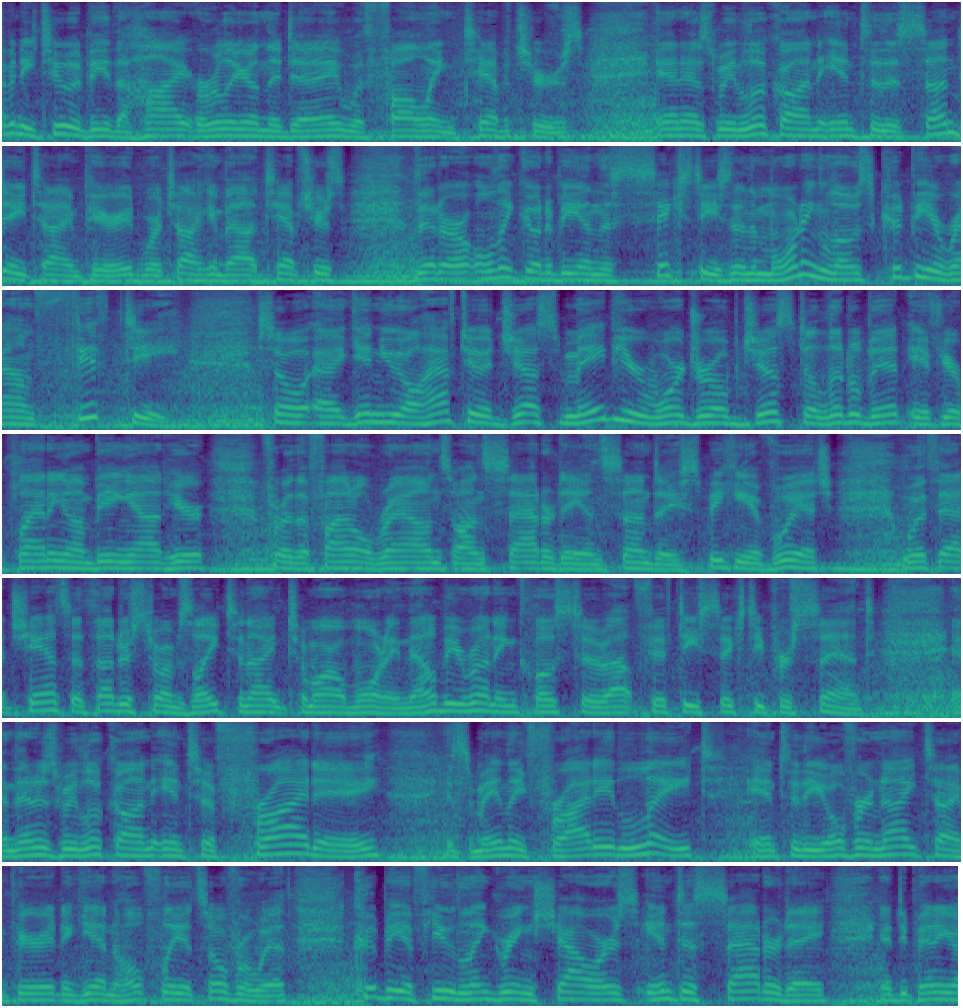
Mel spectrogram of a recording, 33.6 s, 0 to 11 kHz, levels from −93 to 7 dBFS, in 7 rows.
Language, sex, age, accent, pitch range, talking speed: English, male, 40-59, American, 135-165 Hz, 225 wpm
